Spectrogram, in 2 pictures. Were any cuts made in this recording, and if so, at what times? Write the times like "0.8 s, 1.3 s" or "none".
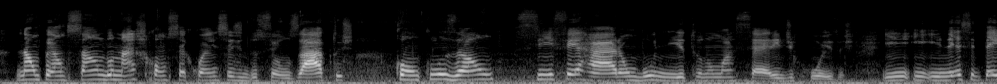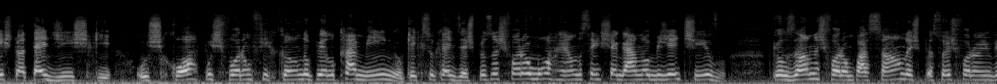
none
